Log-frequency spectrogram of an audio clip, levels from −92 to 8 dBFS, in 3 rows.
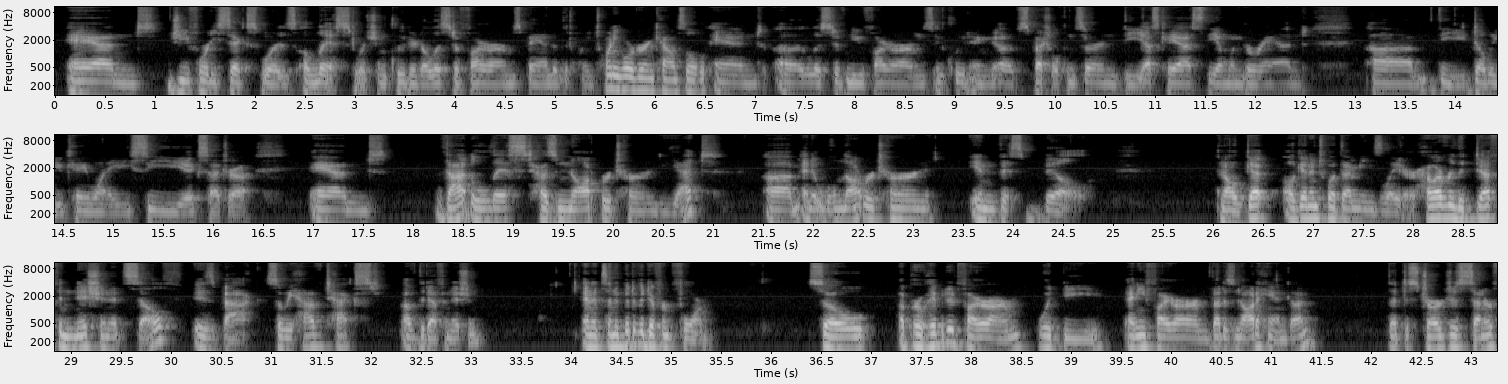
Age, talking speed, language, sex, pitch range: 20-39, 135 wpm, English, male, 115-135 Hz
